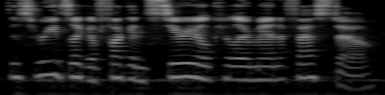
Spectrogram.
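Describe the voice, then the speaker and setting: An expressive, exclamatory reader doing a dramatic read-aloud of a novel, breaking off into mocking commentary and swearing. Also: medium pitch, a little fast, slight background noise, rough recording.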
